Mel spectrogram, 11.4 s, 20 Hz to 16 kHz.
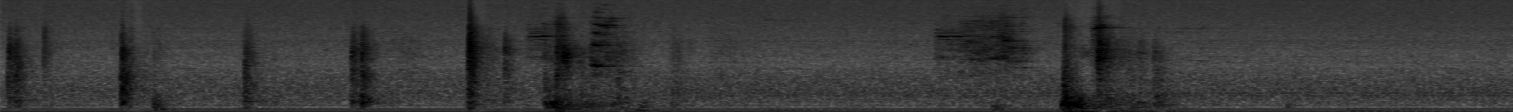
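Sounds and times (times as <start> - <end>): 
low steady hum: 0.0 - 11.3
apartment door opening: 3.5 - 6.2, 7.0 - 9.2.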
